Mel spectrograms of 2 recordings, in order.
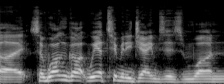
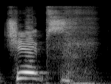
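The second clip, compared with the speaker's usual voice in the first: mocking shout; 11 semitones higher than usual. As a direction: shout it across the canteen to mock him. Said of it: "One older bully type lad from another school shouted".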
